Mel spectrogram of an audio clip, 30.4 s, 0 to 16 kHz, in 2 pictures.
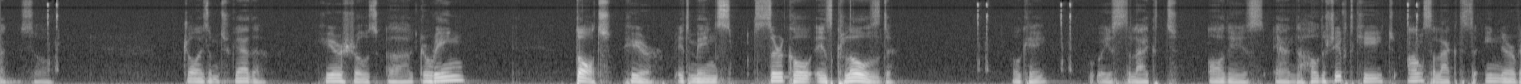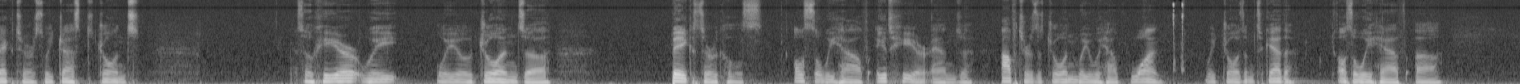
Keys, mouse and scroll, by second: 0.5 click, 9.8 click, 14.1 shift+click, 26.9 click.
